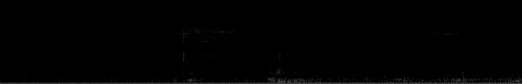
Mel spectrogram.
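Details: Snoring dog, a quiet start giving way to a run of close, raspy snorting breaths in quick succession over low indoor rumble.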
